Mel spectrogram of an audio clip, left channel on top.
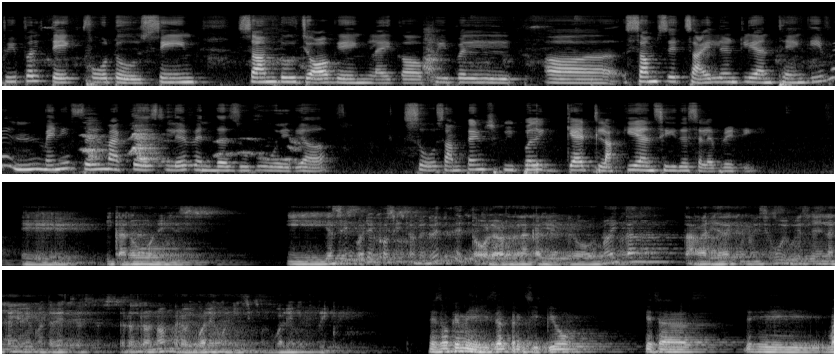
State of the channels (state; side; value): different; both; correlation 0.00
